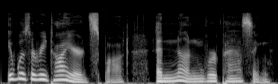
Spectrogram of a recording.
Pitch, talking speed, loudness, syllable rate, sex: 160 Hz, 195 wpm, -16 LUFS, 5.6 syllables/s, male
